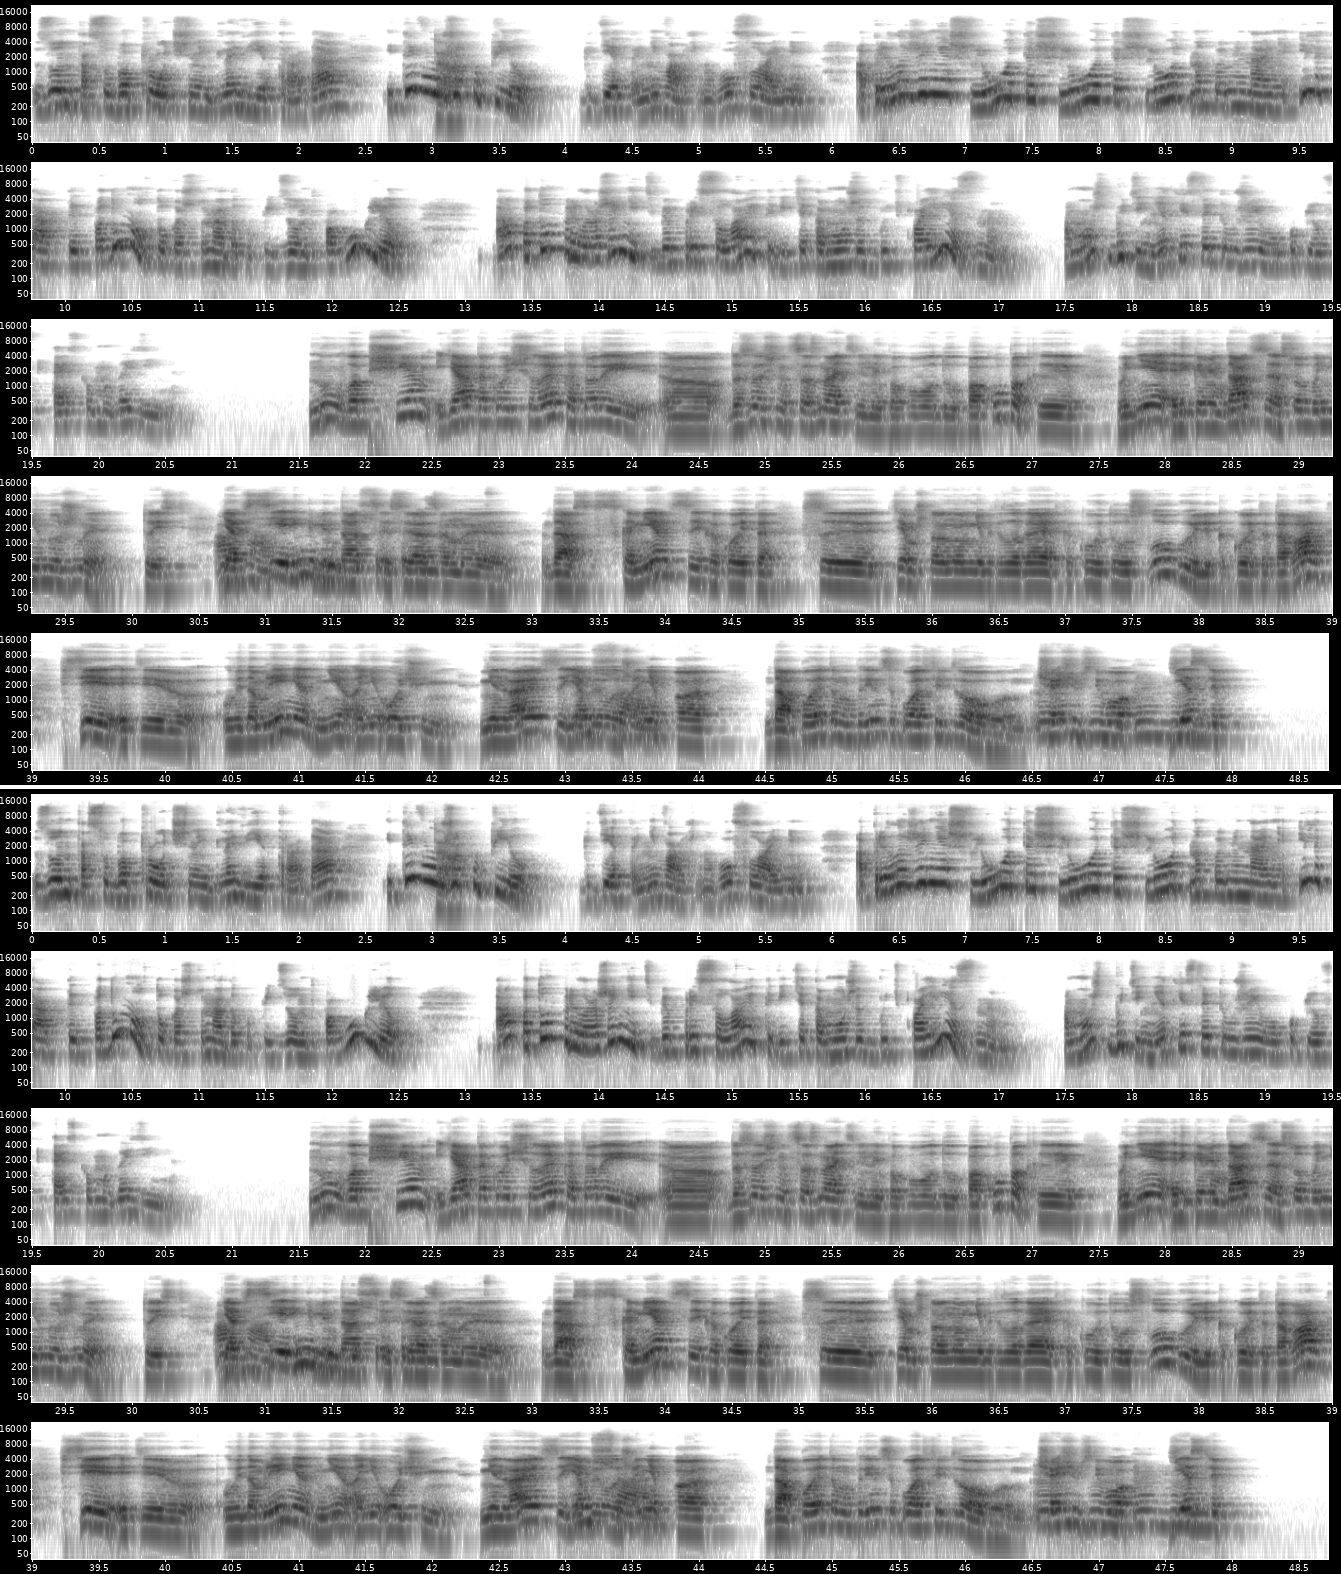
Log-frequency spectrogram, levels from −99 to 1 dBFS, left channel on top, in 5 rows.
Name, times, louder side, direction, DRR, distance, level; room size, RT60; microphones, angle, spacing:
voice 1, 0.0-3.7 4.1-5.8 6.3-12.5 13.2-17.1 17.5-20.6 28.3-28.6 30.6-32.5 32.8-32.9 43.0-43.7 46.5-47.8, right 2 dB, 55° right, 6 dB, 0.6 m, -29 dB
voice 2, 21.6-29.8 30.1-30.3 30.7-32.8 33.1-42.1 42.4-44.0 44.5-47.2 47.5-47.9, right 1 dB, 10° right, 1 dB, 0.5 m, -25 dB
5.1 x 3.7 x 2.2 m, 0.38 s
head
